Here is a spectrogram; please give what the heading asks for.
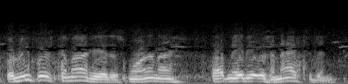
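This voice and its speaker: A man's voice: mid-range voice, lively intonation, fairly quick, lightly acted. Folksy Southern sheriff acted by a man, tinny sound. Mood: plainspoken. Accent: American Southern. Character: folksy, dutiful Texas country sheriff. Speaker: actor in a radio crime drama. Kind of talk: old-time radio drama acting. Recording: thin, noisy old radio recording.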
